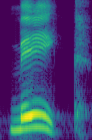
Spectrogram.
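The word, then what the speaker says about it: make: ভালোবাসে এম এ কে মেক মেক মানে তৈরি করা দেখো মেকে কিন্তু উচ্চারণ হচ্ছে না আমরা মেকই বলছি না মেক বলছি এবং এর উচ্চারণটা সেটা লম্বা উচ্চারণ হচ্ছে I will মেক কেক today.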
